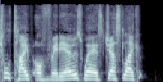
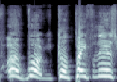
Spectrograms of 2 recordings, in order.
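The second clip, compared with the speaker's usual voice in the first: put-on high, furious, angry shouting; 9 semitones higher, 4 dB louder than usual. Acting out a store customer short of money, mock-angry shouting. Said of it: "he's like really angry and shouting like".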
